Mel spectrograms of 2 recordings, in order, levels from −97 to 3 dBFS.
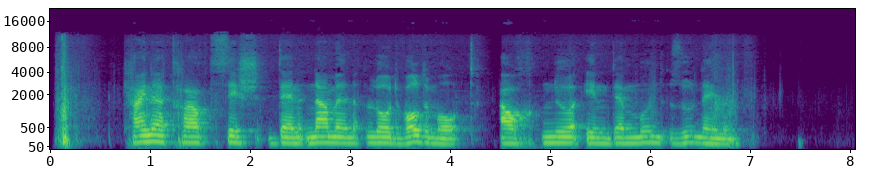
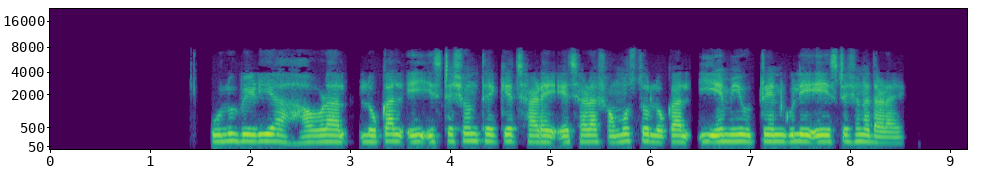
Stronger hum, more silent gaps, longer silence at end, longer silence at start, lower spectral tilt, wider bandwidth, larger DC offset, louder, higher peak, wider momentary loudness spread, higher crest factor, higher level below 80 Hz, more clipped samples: neither; neither; first, 1.15 s vs 0.65 s; second, 0.05 s vs 1.6 s; first, -7.5 dB/octave vs -5.5 dB/octave; first, 11.5 kHz vs 8 kHz; neither; about the same, -19 LUFS vs -17 LUFS; about the same, -2 dBFS vs -2 dBFS; first, 8 LU vs 5 LU; about the same, 18 dB vs 16 dB; first, -54 dBFS vs -60 dBFS; neither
